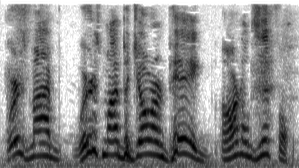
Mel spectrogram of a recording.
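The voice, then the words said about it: Put-on Southern accent. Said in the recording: “I did that with a southern accent”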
